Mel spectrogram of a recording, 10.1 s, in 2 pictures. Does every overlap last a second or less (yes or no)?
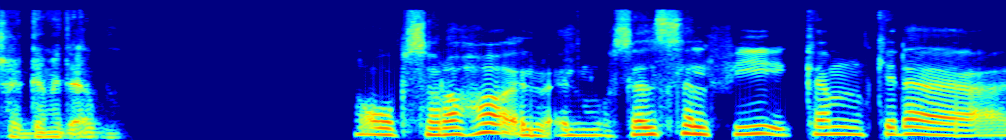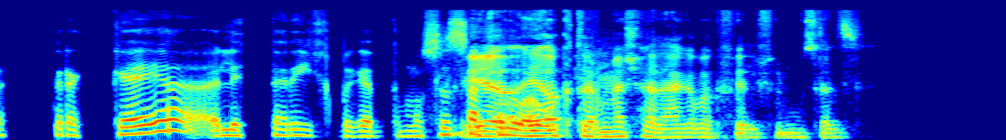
yes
